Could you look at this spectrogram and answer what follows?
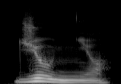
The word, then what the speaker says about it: giugno: Giugno. Giugno. – There's a GN in the middle of this one, which sounds like the ny in lasagne.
